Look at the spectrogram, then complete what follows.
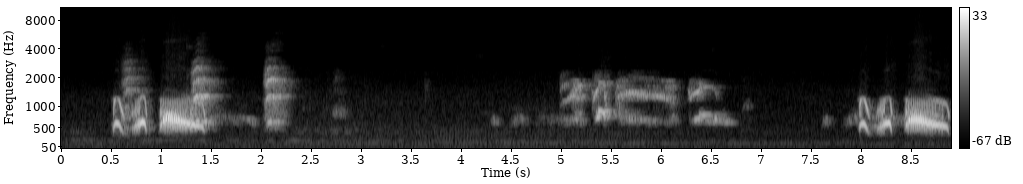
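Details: Spotted dove of Đồng Nai in calling and urging mode, used to excite doves: loud wavering double-humped coos, a rougher, rolling phrase in the middle, then the same deep wavering coos again.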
